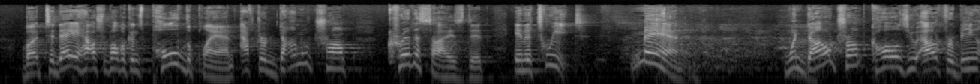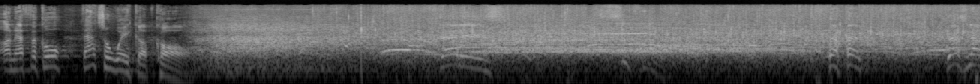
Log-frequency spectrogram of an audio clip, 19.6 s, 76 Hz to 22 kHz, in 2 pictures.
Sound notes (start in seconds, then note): 11.7 laughter; 12.3 cheers and applause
